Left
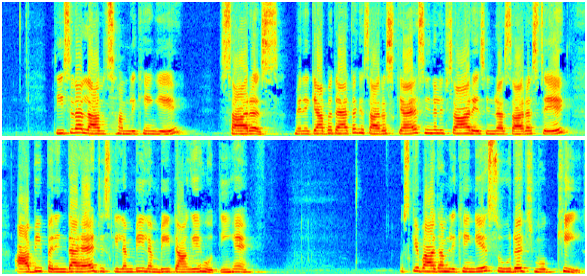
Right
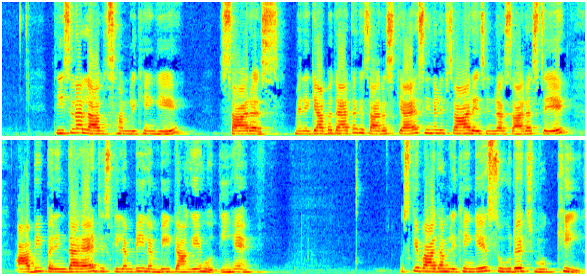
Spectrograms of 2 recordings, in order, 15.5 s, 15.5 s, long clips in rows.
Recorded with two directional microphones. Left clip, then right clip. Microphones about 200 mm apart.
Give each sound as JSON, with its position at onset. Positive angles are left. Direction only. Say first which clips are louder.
{"t": 0.3, "sound": "a woman's voice", "louder": "left 2 dB", "side_deg": 25}
{"t": 13.1, "sound": "a woman's voice", "louder": "left 2 dB", "side_deg": 25}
